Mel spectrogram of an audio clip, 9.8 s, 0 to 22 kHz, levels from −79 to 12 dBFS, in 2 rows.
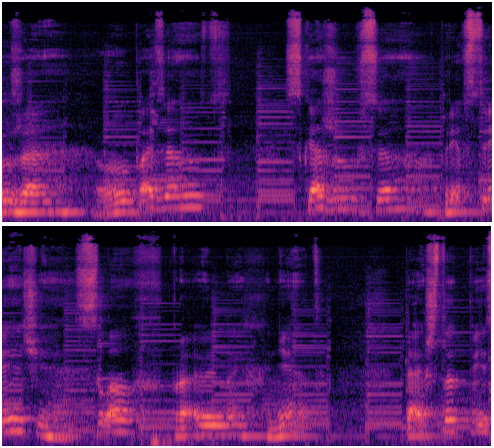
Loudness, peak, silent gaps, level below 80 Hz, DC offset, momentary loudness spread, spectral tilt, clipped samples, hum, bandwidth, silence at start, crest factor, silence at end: -22 LUFS; -2 dBFS; none; -50 dBFS; under 0.1%; 15 LU; -4.5 dB/octave; under 0.1%; none; over 20 kHz; 0 s; 20 dB; 0 s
